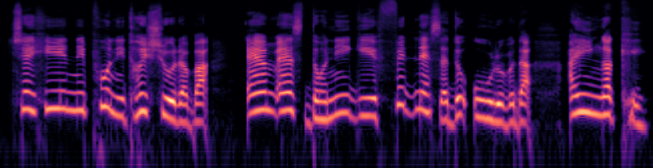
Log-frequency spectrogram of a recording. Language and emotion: Manipuri, surprised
